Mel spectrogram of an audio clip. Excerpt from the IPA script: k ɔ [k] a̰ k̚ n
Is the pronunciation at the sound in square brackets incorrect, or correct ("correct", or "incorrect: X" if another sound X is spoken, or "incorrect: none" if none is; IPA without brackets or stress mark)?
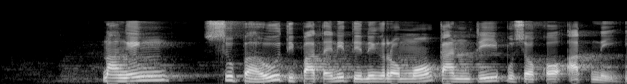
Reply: incorrect: ʔ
